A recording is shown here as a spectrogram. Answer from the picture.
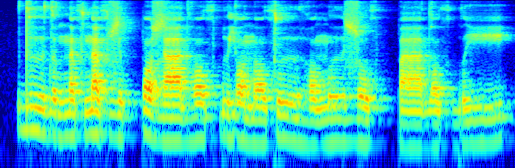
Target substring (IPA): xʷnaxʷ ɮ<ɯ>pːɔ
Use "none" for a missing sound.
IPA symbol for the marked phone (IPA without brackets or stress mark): ɯ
